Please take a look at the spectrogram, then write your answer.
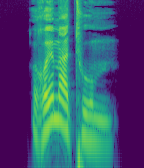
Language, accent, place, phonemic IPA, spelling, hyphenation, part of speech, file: German, Germany, Berlin, /ˈʁøːmɐtuːm/, Römertum, Rö‧mer‧tum, noun, De-Römertum.ogg
- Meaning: the culture, history, religion, and traditions of the Romans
